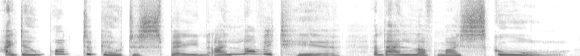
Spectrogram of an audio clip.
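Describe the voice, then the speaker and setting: A storybook narrator voicing a distraught young schoolgirl who pleads in a high, breathless voice. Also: wildly swooping pitch, unhurried, no echo, studio quality, exaggerated voice. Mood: pleading.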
